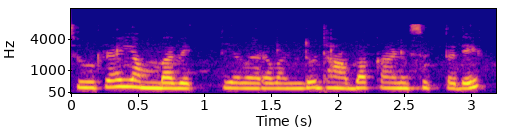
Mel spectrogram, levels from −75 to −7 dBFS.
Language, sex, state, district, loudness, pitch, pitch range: Kannada, female, Karnataka, Bidar, -14 LUFS, 235 Hz, 230-250 Hz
